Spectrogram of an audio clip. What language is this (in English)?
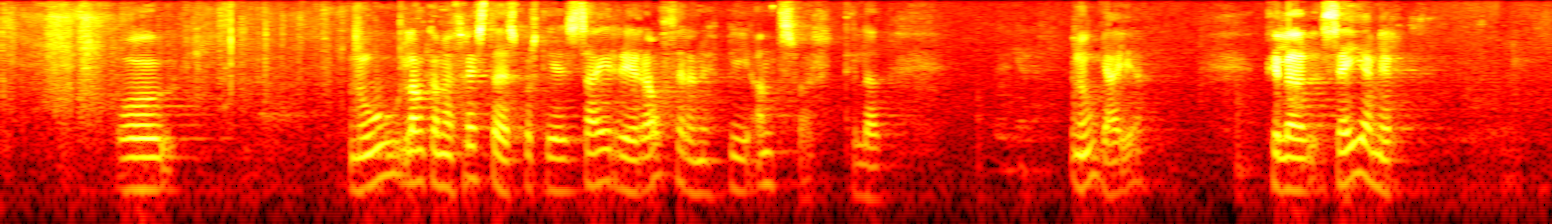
Icelandic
